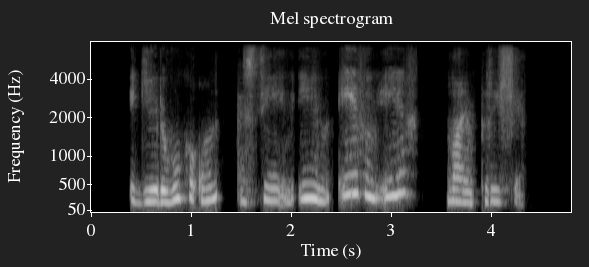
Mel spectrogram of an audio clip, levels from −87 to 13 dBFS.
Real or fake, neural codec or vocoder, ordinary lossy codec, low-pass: fake; codec, 16 kHz, 1.1 kbps, Voila-Tokenizer; AAC, 32 kbps; 7.2 kHz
